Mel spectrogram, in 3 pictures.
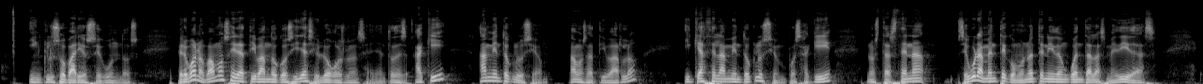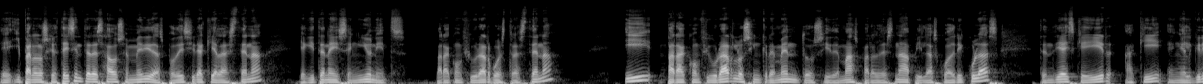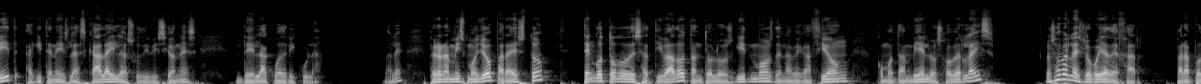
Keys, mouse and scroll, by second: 5.3 KP_0, 5.4 click, 13.7 click, 22.4 click, 28.9 click.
